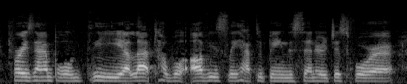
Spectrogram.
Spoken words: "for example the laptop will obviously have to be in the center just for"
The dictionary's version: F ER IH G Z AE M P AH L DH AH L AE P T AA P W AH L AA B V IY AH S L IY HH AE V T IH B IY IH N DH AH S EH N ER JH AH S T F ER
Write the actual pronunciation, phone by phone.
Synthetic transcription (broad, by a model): F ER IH G Z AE M P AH L DH AH L AE P T AA P W AH L AA B V IY AH S L IY HH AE F T IH B IY IH N DH AH S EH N ER JH AH S T F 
